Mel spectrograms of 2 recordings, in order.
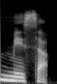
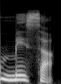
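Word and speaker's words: mesa: স্প্যানিশে এই টেবিলকেই বলে মেসা। আমরা শিখেছি ই মানে এ আর এ মানে আ, তাহলে মি মানে মে আর সা মানে সা মিলে হলো মেসা, মেসা।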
